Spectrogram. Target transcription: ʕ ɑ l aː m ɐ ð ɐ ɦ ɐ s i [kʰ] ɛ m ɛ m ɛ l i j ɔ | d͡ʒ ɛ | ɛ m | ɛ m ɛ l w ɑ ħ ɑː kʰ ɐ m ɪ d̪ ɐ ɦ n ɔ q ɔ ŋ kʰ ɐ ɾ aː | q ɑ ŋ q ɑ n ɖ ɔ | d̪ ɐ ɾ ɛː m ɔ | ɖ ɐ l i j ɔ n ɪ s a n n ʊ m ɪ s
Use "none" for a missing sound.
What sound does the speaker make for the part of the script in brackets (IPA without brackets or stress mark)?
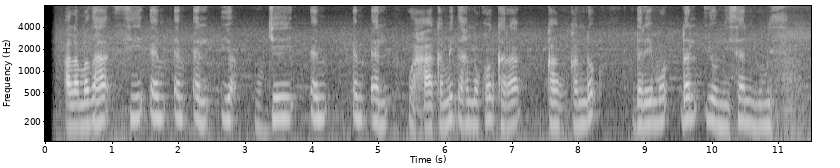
none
